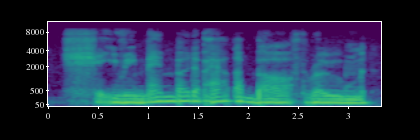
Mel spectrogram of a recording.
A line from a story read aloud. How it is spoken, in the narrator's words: he muttered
